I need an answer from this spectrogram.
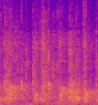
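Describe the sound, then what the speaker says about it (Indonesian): An audience gathered for a Pi Network community visit in Ponorogo claps together in a brief, dense burst of close, lively hand claps. "Tepuk tangan."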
